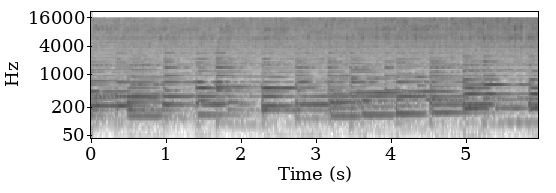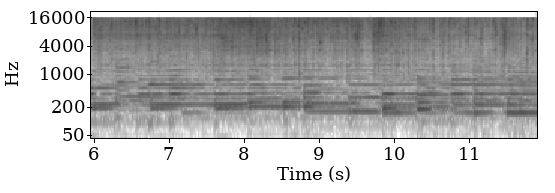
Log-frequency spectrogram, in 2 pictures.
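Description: Food sizzling and crackling in a frying pan, the hiss starting about halfway in, under background music with a melody.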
